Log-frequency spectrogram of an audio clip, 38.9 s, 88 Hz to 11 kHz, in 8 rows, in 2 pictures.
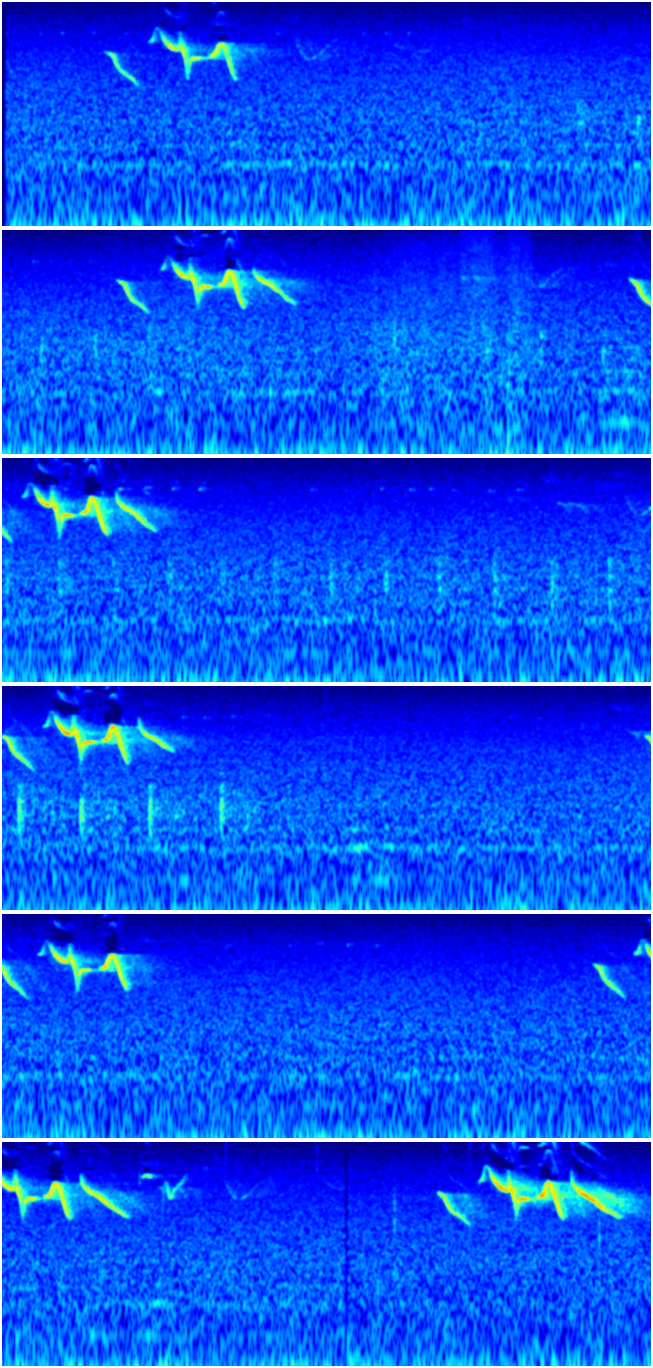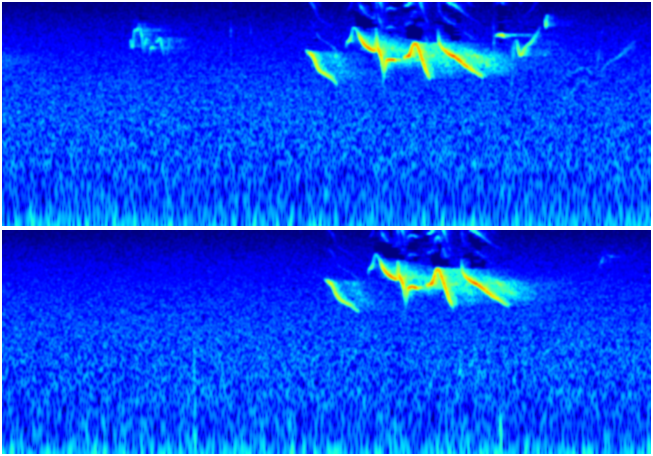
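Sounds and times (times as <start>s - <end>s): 
Carpodacus erythrinus: 5.0s - 7.2s, 8.6s - 11.4s, 12.0s - 16.3s, 19.2s - 20.7s, 23.9s - 27.0s, 27.6s - 29.3s, 31.5s - 34.0s, 36.5s - 38.8s.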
